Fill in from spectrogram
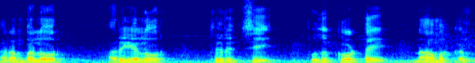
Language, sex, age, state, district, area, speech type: Tamil, male, 45-60, Tamil Nadu, Perambalur, urban, spontaneous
